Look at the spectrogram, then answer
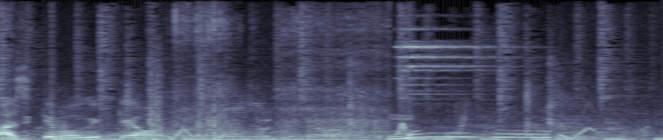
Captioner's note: slurping noodles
